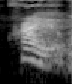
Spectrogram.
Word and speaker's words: cryopreserving: Now, hours after his death, three doctors feverishly worked and completed the task of cryopreserving him. – Yes. – Did I say it correctly? – I believe so. – Cryo. – Like cryogenics.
